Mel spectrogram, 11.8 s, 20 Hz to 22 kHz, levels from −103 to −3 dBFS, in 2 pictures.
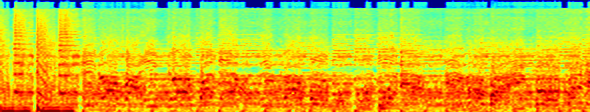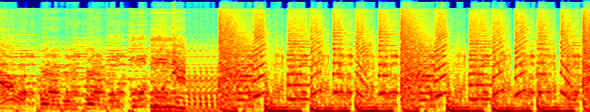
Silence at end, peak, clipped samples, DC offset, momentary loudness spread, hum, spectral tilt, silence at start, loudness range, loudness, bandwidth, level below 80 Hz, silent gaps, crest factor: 0 s; 0 dBFS; 0.2%; under 0.1%; 5 LU; none; -4 dB/octave; 0 s; 4 LU; -7 LUFS; over 20 kHz; -12 dBFS; none; 6 dB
